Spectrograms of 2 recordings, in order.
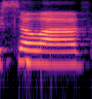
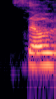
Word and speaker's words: Sauve: Carrie Soav and Associates. I said it right. Sauve. Oh my God, Sauve. I thought I had it. Sauve. That's okay. That's okay. Sauve. The charm.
